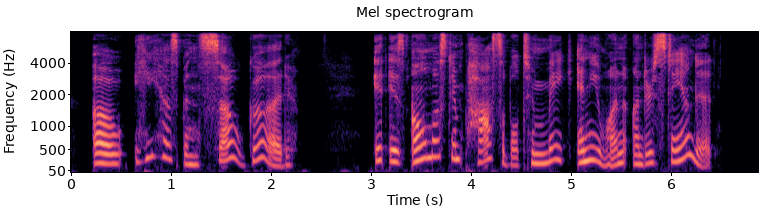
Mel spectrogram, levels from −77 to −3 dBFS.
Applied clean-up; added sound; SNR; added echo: neural mask model Resemble Enhance denoiser.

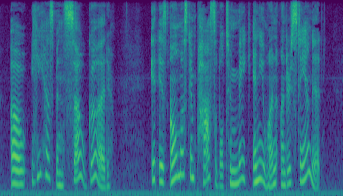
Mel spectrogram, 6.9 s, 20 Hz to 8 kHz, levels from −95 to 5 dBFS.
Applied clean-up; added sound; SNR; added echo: none; none; none; none.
